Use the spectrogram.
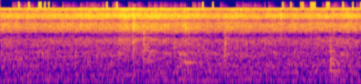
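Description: Onions fry in a hot, smoking pan, giving a steady, close sizzle with occasional small pops and no talking.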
